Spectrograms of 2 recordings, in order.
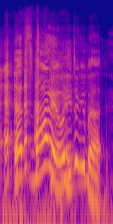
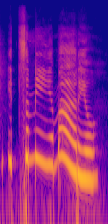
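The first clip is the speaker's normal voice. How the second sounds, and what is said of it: High-pitched stereotypical Italian Mario voice. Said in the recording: “stereotypical Italian accent ... we're supposed to have high voices”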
